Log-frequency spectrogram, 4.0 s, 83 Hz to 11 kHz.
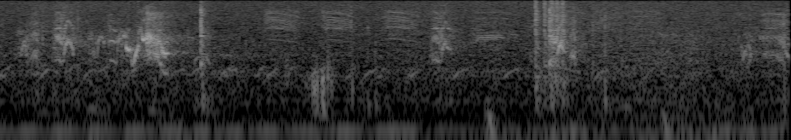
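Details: Huge flock of red-billed buffalo weavers in a shaded tree on a May 14 sunrise safari chatter all around, scratchy chirps and squeaky notes overlapping at irregular pace, with a low engine hum throughout.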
